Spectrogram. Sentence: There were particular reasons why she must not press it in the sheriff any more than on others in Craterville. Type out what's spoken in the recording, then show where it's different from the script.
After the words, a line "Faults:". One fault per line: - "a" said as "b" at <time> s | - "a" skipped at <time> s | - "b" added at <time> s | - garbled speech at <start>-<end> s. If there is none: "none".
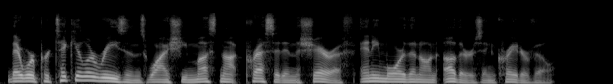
There were particular reasons why she must not press it in the sheriff any more than on others in Craterville.
Faults:
none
